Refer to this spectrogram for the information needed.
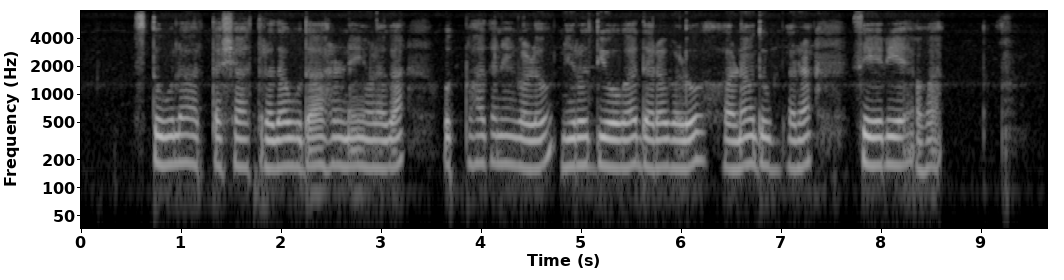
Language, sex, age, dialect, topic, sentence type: Kannada, female, 18-24, Dharwad Kannada, banking, statement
